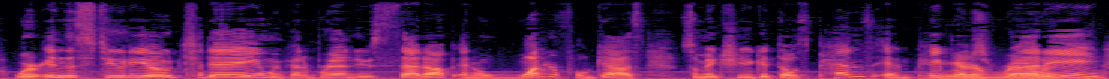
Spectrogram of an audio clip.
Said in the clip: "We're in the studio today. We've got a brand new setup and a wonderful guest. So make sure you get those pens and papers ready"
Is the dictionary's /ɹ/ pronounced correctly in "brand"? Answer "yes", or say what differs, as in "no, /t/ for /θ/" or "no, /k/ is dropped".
yes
